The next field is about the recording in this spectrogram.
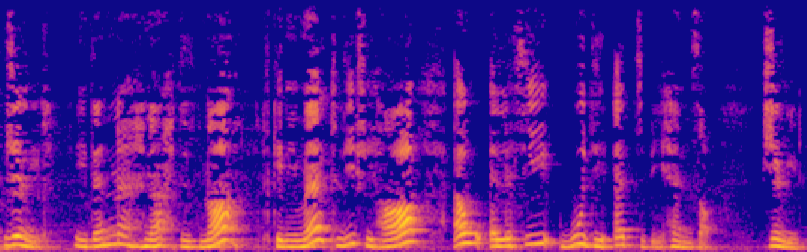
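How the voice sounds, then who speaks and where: A woman teacher with a Moroccan Arabic accent explaining a grammar lesson, stressing key words slowly and repeating them. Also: medium pitch, expressive. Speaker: primary school teacher.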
